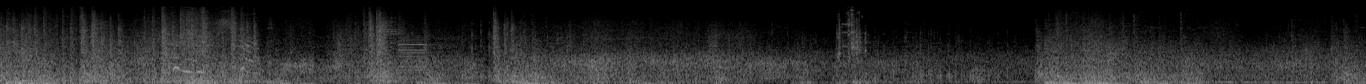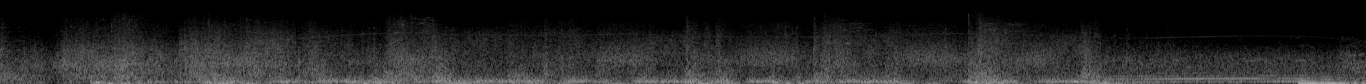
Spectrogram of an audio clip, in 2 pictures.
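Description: Car tyres rumble over rough gravel.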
